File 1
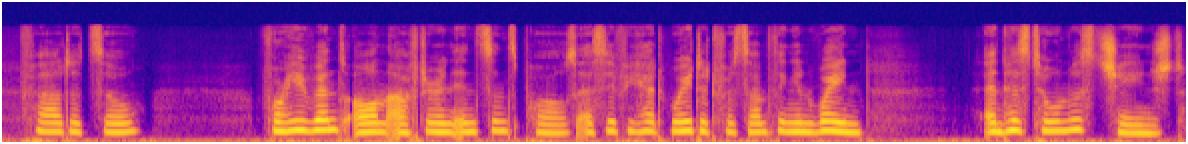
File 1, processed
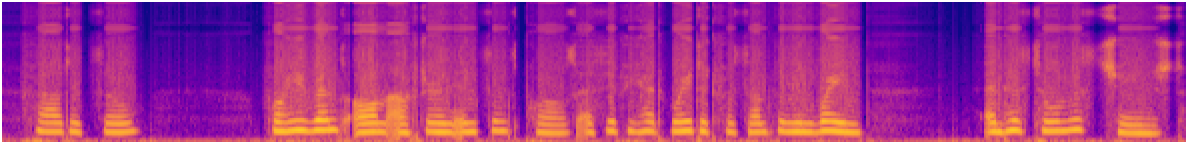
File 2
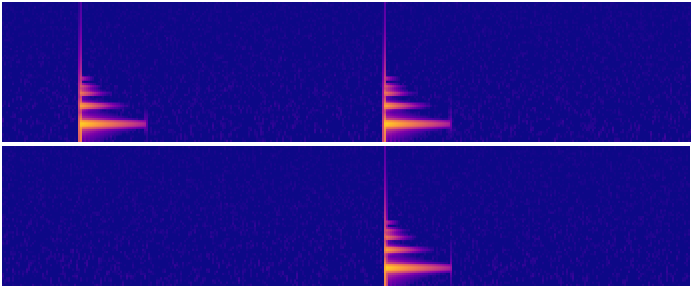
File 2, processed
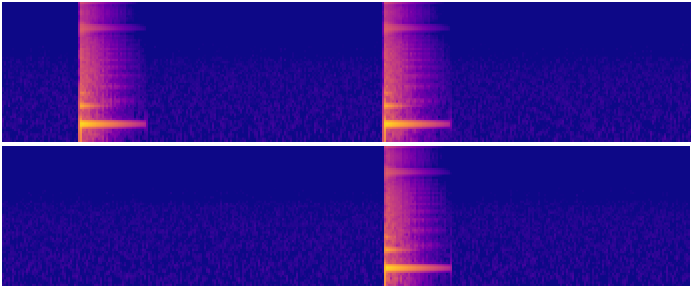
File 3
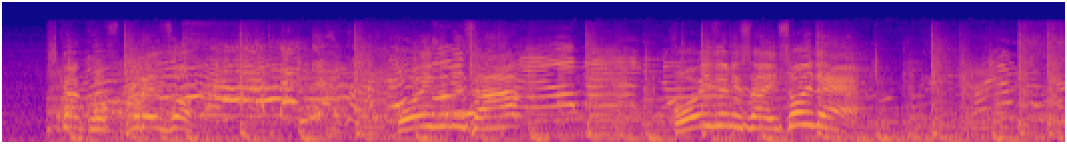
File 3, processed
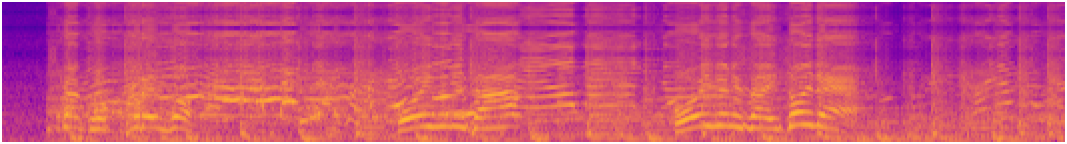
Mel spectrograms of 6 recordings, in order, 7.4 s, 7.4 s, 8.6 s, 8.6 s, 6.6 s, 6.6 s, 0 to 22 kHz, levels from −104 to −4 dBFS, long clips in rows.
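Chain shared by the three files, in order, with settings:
careless resampling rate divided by 4×, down filtered, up hold; short-mantissa float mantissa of 2-bit; match loudness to -27 LUFS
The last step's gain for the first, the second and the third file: -8.0, +3.0, +6.0 dB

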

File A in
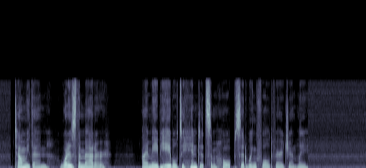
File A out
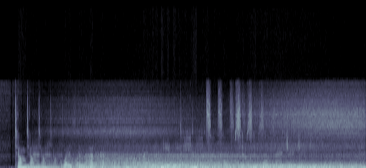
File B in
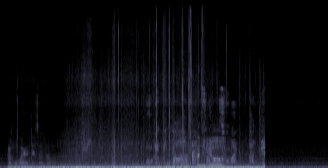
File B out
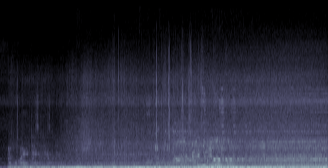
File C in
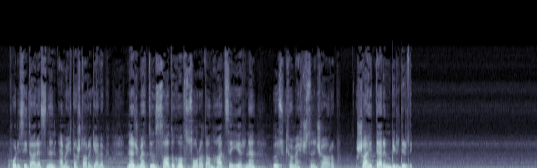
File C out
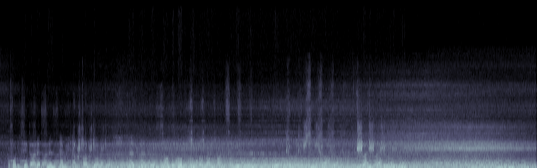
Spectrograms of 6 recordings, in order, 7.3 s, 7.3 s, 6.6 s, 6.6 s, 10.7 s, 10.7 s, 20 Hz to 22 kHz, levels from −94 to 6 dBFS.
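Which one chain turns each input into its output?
compressor, threshold -18 dBFS; harmonic-percussive split harmonic +8 dB; treble ducked by the level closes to 1300 Hz, closed at -14 dBFS; high shelf 2800 Hz +10 dB; notches 50/100/150/200 Hz; flange 0.7 Hz, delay 0.7 ms, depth 6.5 ms, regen +43%; feedback echo 0.234 s, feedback 51%, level -5.5 dB; short-mantissa float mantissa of 8-bit; bloom reverb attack 2.37 s, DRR -1.5 dB; normalise peaks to -12 dBFS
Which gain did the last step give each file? -7.0, +6.0, -9.5 dB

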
